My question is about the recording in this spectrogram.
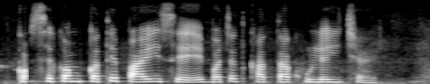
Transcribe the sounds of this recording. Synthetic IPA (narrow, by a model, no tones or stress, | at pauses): kəmsekəmkət̪ʰepaisebət͡ʃət̪kʰat̪akʰuləit͡ʃʰɛ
